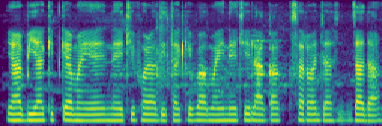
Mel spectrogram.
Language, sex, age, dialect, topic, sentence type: Marathi, male, 60-100, Southern Konkan, agriculture, question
